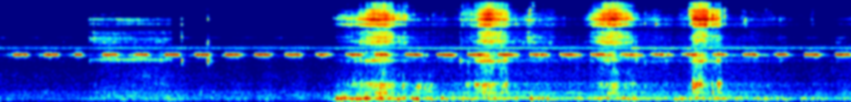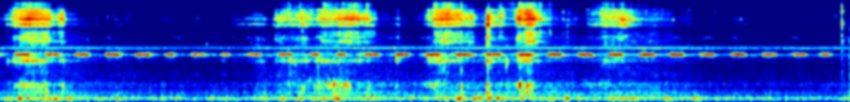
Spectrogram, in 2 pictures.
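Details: Crickets chirping at night while a man walks through bushes; a high, evenly pulsed chirp repeats rapidly throughout, overlaid by loud rhythmic rustling footsteps through shrubs.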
